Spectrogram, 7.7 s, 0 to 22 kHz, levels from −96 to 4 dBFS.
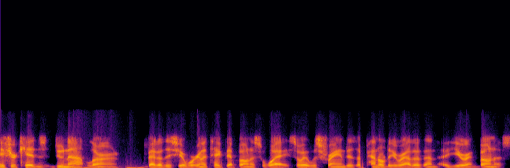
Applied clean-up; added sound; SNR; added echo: none; Fireworks; 16 dB; none.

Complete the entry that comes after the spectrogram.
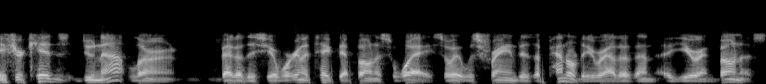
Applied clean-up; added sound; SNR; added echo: none; none; none; none.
